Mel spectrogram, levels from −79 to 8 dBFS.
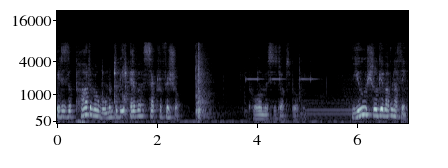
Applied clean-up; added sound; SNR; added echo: none; Microwave oven; 17 dB; reverberation time 0.2 s.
